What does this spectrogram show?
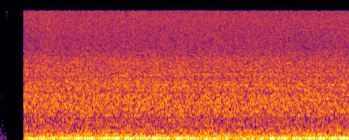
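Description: A USGS earthquake simulator, a metal frame a few yards across, runs with a steady, loud mechanical roar and a low humming drone underneath, starting abruptly after a brief silence and holding constant throughout, with no voices.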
